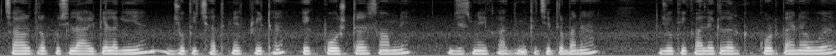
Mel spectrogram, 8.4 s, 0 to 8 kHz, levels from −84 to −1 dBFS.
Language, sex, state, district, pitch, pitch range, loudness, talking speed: Hindi, male, Bihar, Madhepura, 150 Hz, 145-160 Hz, -19 LUFS, 230 wpm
